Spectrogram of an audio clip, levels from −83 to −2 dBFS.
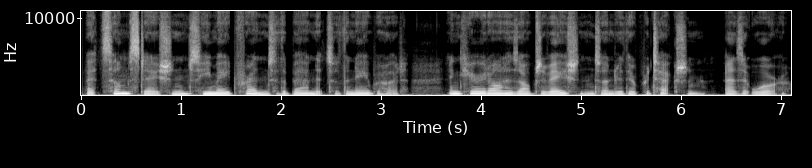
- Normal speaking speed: Yes, average, 195 wpm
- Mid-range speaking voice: Yes, medium, 175 Hz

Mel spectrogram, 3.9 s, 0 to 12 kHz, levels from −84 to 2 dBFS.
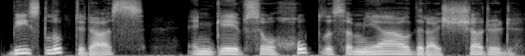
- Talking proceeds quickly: Yes, fast, 215 wpm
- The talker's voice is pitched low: No, medium, 145 Hz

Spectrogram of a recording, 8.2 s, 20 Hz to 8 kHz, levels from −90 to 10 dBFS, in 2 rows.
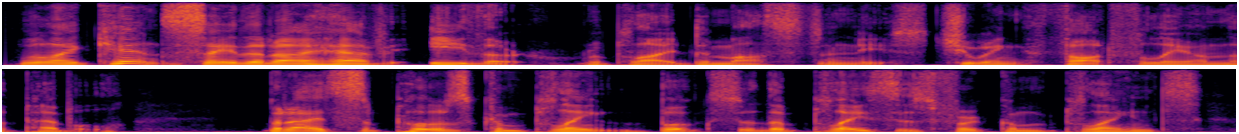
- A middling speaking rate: Yes, average, 180 wpm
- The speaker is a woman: No, male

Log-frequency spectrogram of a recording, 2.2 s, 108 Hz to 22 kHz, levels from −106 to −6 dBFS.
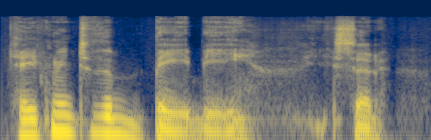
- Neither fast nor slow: Yes, average, 195 wpm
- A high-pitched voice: No, very low, 95 Hz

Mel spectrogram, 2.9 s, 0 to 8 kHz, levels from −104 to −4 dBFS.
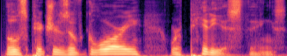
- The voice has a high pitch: No, low, 100 Hz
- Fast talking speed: No, average, 145 wpm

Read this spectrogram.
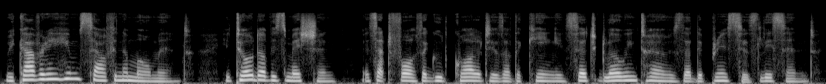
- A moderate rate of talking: Yes, average, 195 wpm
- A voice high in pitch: No, medium, 170 Hz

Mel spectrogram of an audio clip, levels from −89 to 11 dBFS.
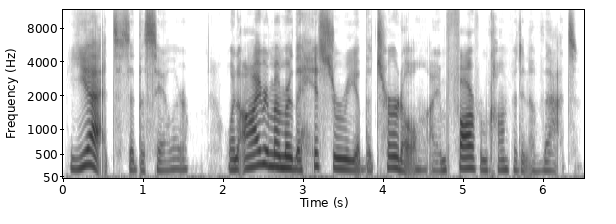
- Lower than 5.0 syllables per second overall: Yes, 4.6 syllables/s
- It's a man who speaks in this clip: No, female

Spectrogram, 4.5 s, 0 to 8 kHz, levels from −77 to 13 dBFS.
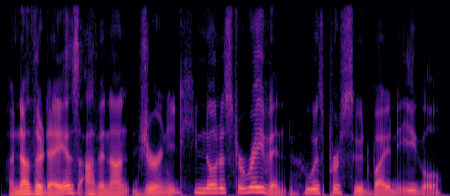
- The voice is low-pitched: Yes, low, 125 Hz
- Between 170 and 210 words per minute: Yes, average, 200 wpm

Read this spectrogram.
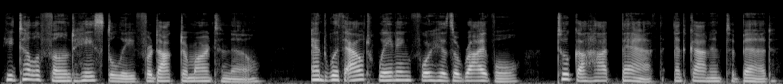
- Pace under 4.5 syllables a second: No, 4.7 syllables/s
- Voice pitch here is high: No, medium, 165 Hz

